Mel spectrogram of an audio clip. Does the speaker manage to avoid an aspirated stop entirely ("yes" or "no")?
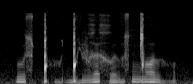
no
